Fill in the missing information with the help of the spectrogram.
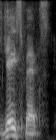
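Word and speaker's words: JSPEX: the top it says j s p e x which i pronounce j specs and it means japanese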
